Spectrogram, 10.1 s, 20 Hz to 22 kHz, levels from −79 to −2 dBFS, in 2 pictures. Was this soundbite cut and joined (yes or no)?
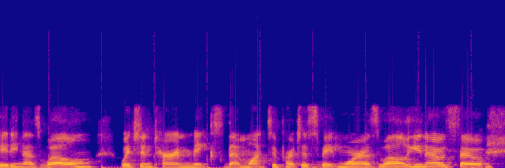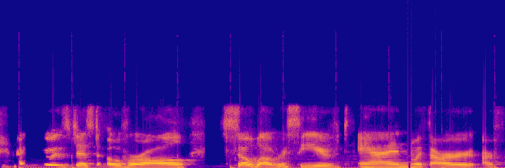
yes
